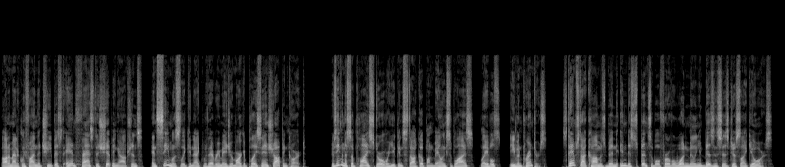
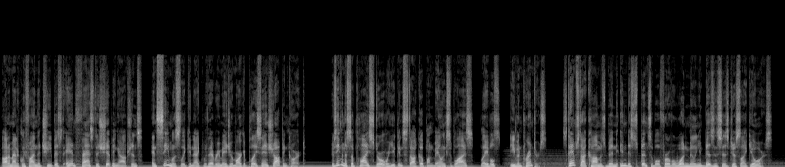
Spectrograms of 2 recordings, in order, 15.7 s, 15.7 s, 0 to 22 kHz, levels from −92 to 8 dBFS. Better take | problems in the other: first | background music; faint; throughout; 20 dB below the speech

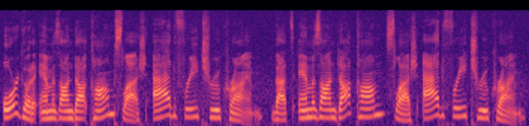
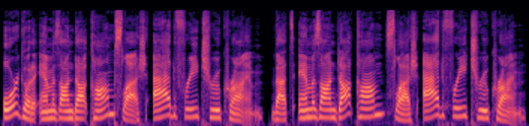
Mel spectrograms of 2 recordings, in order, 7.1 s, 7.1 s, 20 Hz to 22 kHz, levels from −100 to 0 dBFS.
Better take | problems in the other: second | hiss; faint; throughout; 25 dB below the speech

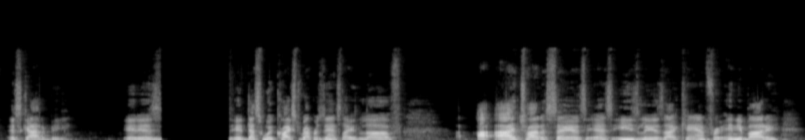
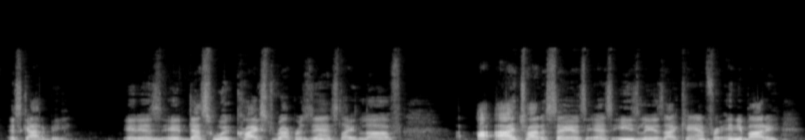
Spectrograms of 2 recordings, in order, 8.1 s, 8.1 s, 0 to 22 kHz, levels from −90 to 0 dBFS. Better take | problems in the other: second | audio freezing; at 1.5 s for 0.5 s

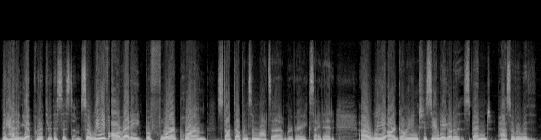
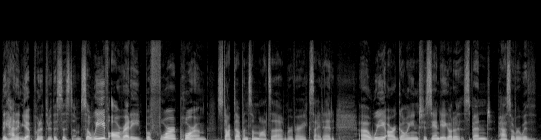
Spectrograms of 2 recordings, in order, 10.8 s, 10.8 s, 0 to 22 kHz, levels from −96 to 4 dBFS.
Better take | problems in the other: second | distortion; heavy; 15% of the sound clipped

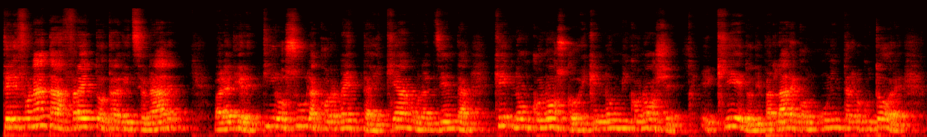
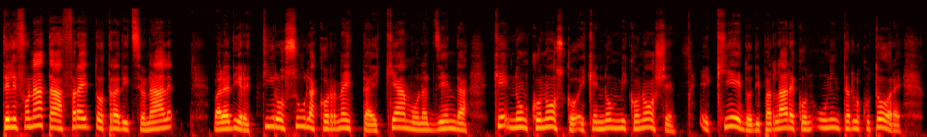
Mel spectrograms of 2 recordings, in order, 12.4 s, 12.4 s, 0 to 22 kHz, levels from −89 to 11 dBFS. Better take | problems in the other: second | off-mic speech; far // room echo; noticeable; dies away in 0.5 s

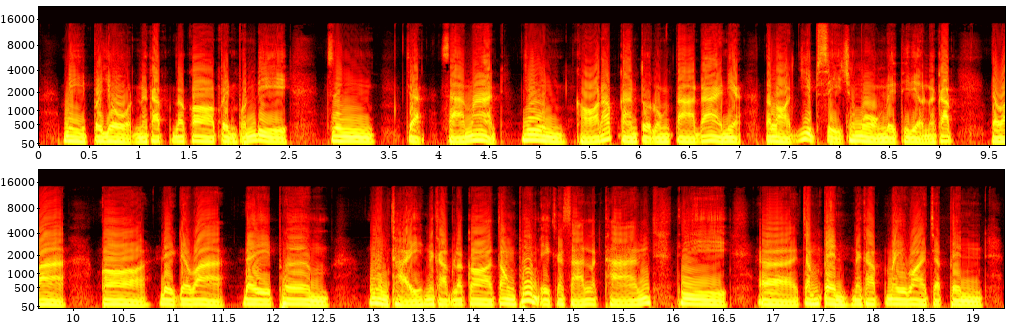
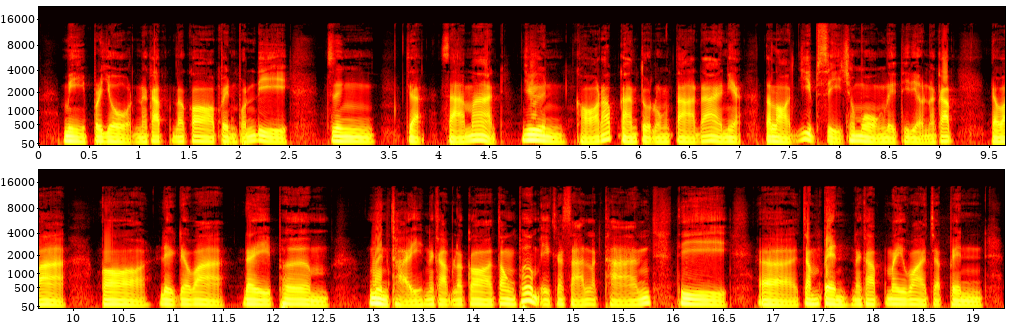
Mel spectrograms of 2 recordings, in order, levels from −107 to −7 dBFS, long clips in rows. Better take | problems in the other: second | distortion; heavy; 19% of the sound clipped

